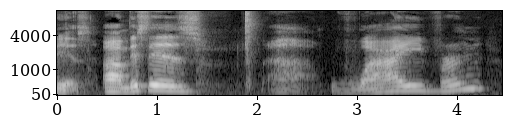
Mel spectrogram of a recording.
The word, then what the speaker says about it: wyvern: one yep it is um this is uh why vern wyvern anyway um it's spelt w-y-v-e-r-n that's a weird name i'm just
